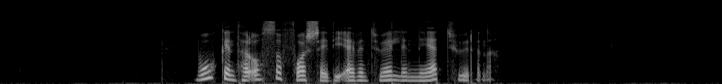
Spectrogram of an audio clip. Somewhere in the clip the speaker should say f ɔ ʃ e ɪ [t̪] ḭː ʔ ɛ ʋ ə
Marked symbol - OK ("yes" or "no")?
no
